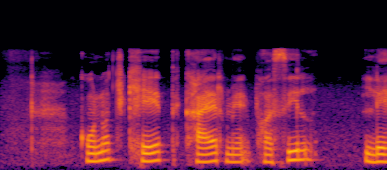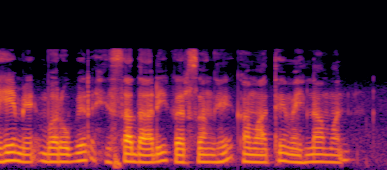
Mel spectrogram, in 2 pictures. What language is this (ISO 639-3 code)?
hne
